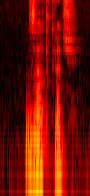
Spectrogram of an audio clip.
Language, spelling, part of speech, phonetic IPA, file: Polish, zatkać, verb, [ˈzatkat͡ɕ], LL-Q809 (pol)-zatkać.wav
